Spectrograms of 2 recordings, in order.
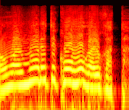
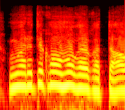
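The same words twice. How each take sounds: First: Louder and higher, menacing crone; escalating curse. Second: Put-on louder sinister old crone; creepy old woman. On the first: Retold or imitated. Old woman presses the curse on the girl, rising menace. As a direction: build the curse to a vicious peak. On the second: Old woman whispers a curse in the girl's ear, sinister. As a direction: hiss the curse with menace.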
